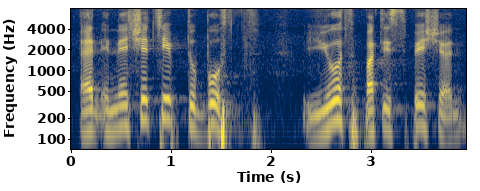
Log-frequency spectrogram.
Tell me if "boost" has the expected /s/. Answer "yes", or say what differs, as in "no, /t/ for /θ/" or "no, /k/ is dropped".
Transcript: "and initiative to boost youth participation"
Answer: no, /s/ is dropped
